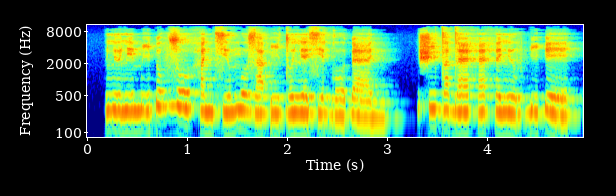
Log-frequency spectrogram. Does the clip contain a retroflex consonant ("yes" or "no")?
no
